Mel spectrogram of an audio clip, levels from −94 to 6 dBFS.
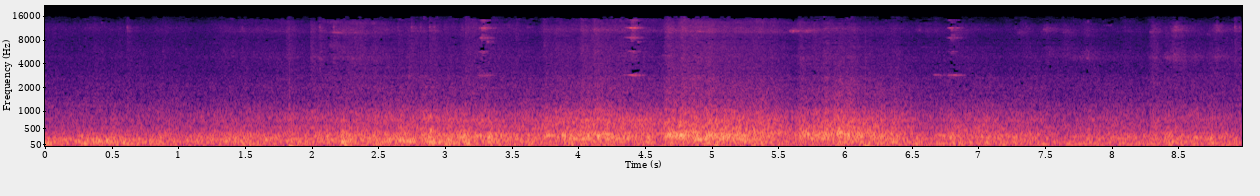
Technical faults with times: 1.84 DC step
6.16 DC step

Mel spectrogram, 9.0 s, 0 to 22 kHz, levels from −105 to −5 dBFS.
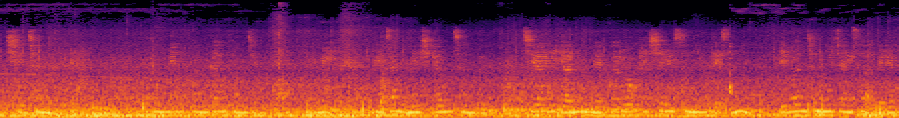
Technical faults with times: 1.50-1.53 broken MP3 bit reservoir
5.19-5.22 broken MP3 bit reservoir
7.28-7.31 broken MP3 bit reservoir
8.50-8.53 broken MP3 bit reservoir

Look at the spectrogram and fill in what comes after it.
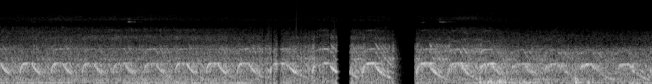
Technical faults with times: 2.63-3.94 repeated stalls (stutter)
3.94-4.16 call audio freeze
5.21-6.48 jitter buffer slow-down

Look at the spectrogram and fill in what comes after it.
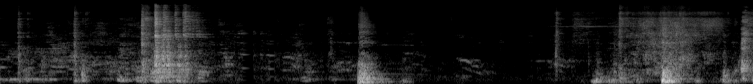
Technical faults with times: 2.43-2.62 call audio freeze
2.70-2.76 short concealed packet loss
3.14-4.70 call bitrate drop

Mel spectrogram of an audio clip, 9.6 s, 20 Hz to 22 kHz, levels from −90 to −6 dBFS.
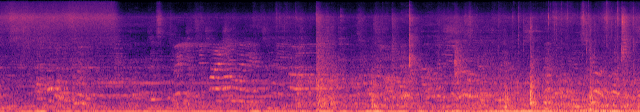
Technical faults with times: none

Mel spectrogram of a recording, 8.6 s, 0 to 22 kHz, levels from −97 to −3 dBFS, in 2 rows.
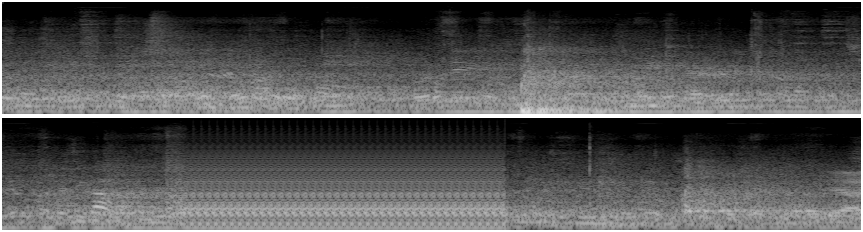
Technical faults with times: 5.25-6.81 system hang loop

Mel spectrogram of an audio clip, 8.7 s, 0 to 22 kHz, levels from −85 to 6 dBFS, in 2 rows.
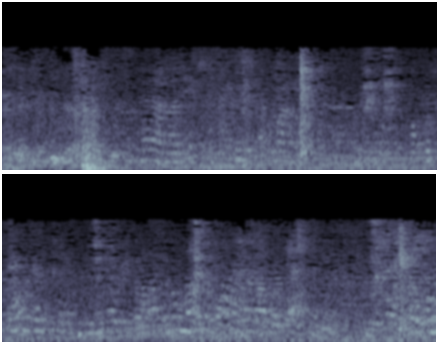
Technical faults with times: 0.00-8.70 transcoding between lossy codecs

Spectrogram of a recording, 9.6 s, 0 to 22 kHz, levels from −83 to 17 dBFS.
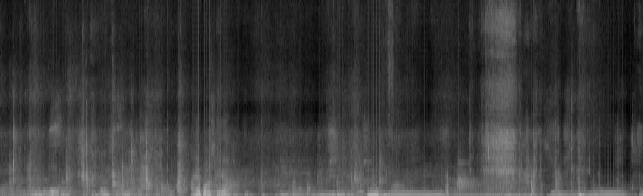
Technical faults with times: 0.00-9.65 block size mismatch (padded)

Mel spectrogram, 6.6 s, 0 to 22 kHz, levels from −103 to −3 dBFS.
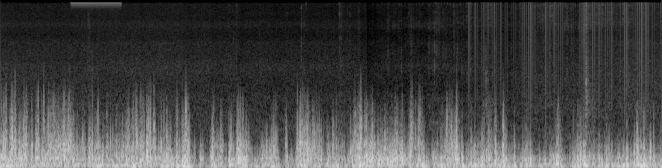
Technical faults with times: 4.67-6.62 block size mismatch (padded)

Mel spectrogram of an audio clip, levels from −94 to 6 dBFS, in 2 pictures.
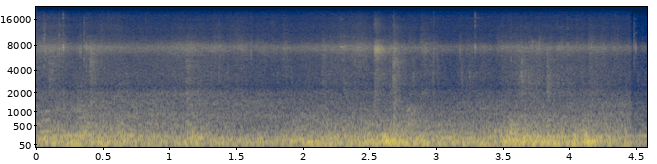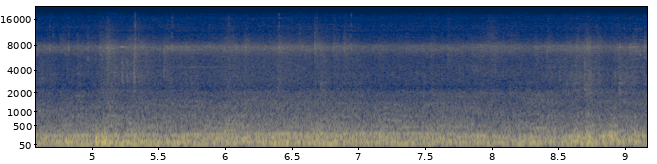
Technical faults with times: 4.46-9.17 sudden gain jump

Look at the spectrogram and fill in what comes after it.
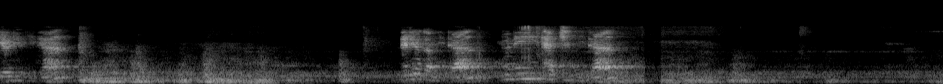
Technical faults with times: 0.00-9.43 MP2 compression
6.44-6.61 sudden gain jump

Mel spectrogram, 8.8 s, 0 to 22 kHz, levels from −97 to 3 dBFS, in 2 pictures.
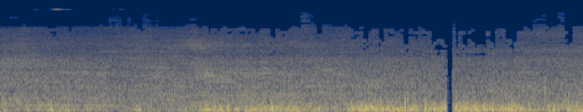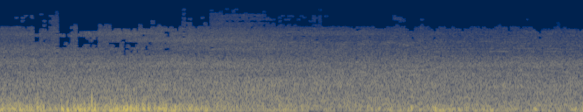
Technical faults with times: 3.35-3.39 gap at a join of encoded pieces

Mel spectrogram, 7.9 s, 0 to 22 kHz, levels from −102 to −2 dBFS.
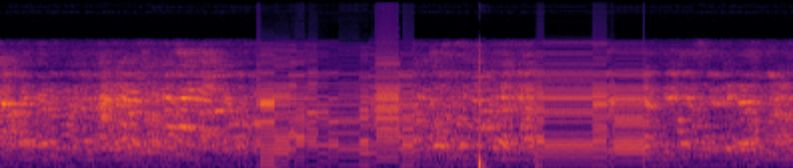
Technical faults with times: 2.57-4.13 robotic sound from repeated short buffers
5.36-6.43 robotic sound from repeated short buffers

